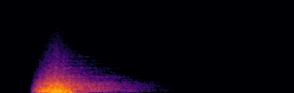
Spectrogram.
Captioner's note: graphic whooshing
